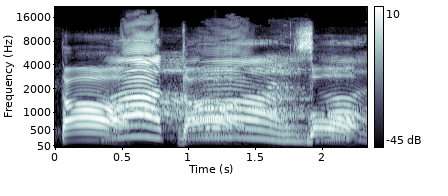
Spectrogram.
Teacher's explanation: تا کا مخرج زبان کا سرا اوپر کے دانتوں کے اندرونی جڑوں سے، یعنی اوپر کے دانتوں کی جو جڑیں ہوتی ہیں وہاں سے تا دال تو، یہ 3 حروف ادا ہوتے ہیں۔ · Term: حروف نطعیہ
